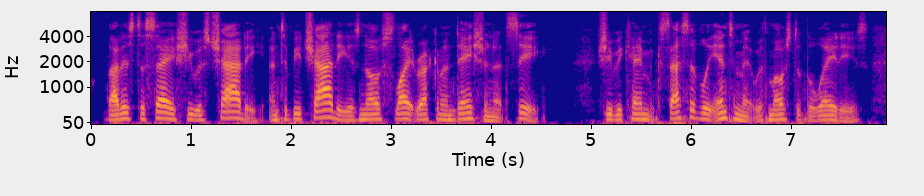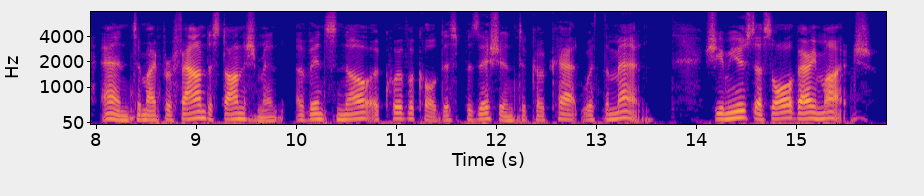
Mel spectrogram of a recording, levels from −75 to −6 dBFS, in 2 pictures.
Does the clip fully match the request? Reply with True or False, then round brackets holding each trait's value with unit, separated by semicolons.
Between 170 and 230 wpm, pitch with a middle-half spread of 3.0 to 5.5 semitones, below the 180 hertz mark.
True (175 wpm; 3.4 semitones; 135 Hz)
